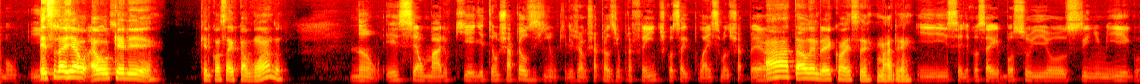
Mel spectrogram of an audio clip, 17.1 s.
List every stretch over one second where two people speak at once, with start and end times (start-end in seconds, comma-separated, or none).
0.6-1.9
